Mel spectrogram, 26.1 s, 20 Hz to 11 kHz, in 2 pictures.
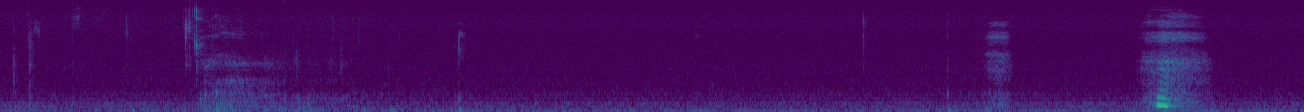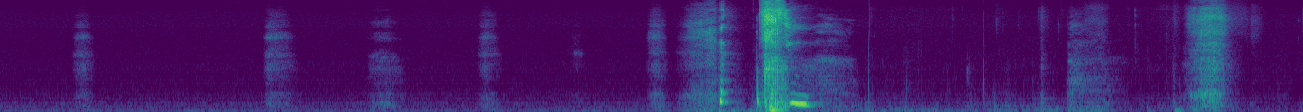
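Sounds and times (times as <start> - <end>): person sneezing: 20.0 - 21.4
person sniffing and breathing: 24.8 - 25.4.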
